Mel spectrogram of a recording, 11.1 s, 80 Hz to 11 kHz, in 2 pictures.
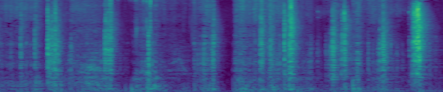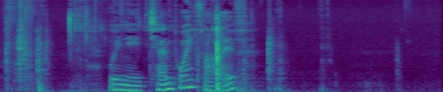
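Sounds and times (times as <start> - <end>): metal chain clinking: 0.0 - 7.0.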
